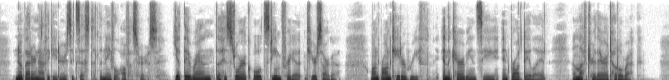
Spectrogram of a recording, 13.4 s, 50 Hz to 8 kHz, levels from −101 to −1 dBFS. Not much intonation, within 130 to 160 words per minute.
Yes: narrow, 2.1 semitones; average, 150 wpm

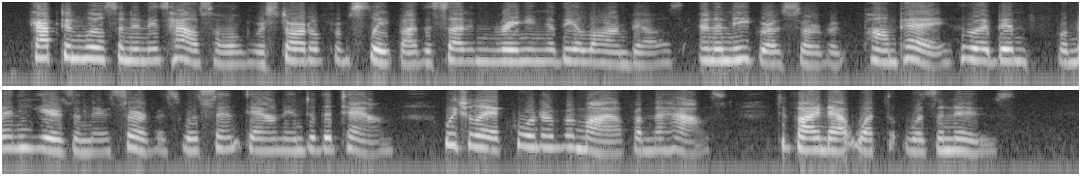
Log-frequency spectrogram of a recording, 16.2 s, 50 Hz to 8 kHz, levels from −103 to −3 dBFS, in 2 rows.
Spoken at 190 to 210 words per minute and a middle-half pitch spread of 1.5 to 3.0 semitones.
Yes: average, 200 wpm; average, 2.7 semitones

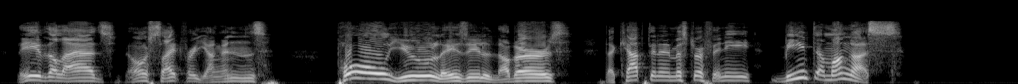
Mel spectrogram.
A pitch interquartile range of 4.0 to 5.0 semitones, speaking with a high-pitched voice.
No: average, 4.7 semitones; medium, 170 Hz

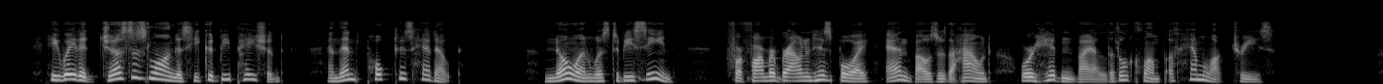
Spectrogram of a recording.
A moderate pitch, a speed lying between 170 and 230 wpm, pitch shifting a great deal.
Yes: medium, 175 Hz; average, 180 wpm; wide, 7.1 semitones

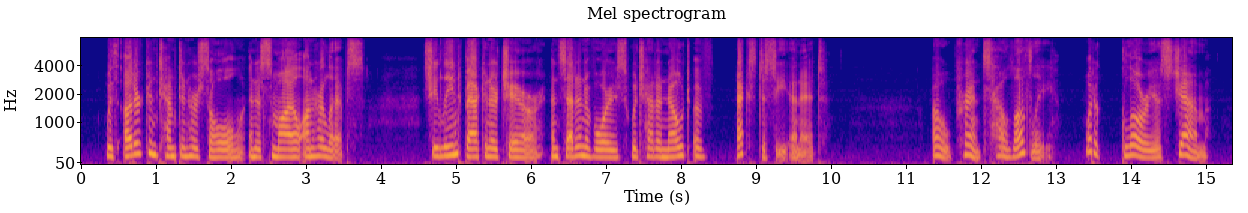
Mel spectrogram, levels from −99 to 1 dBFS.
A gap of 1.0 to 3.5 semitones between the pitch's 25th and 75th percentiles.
Yes: average, 2.8 semitones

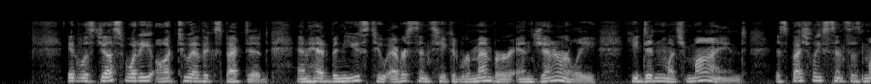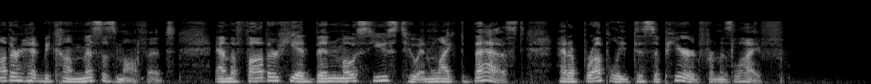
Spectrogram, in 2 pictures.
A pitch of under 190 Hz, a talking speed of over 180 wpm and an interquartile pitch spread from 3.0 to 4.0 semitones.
No: medium, 140 Hz; average, 175 wpm; average, 3.6 semitones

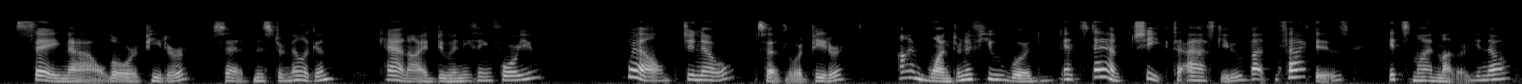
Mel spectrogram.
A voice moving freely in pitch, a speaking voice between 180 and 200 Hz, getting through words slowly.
No: wide, 6.7 semitones; high, 190 Hz; average, 150 wpm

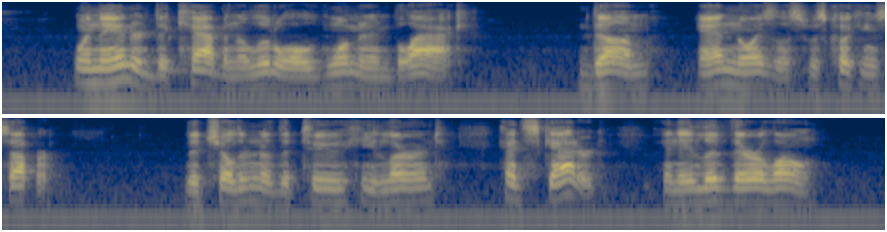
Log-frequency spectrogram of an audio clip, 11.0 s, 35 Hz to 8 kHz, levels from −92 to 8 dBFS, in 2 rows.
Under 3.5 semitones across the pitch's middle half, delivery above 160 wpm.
Yes: narrow, 2.4 semitones; average, 170 wpm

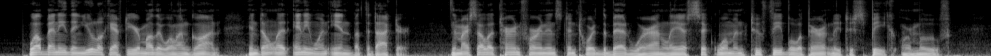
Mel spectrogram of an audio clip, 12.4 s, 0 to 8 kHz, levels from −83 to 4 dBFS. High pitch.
No: very low, 85 Hz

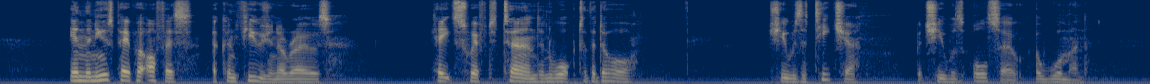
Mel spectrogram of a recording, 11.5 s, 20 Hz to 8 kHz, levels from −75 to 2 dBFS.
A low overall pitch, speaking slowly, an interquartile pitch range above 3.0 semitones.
Yes: low, 115 Hz; slow, 130 wpm; average, 4.2 semitones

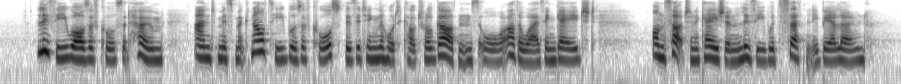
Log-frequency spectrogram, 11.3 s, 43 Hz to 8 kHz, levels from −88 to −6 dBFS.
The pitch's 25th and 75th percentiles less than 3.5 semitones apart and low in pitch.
No: narrow, 2.4 semitones; high, 200 Hz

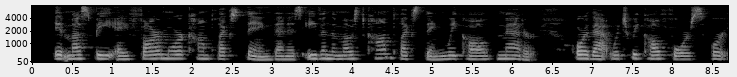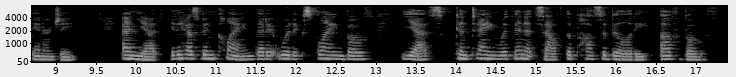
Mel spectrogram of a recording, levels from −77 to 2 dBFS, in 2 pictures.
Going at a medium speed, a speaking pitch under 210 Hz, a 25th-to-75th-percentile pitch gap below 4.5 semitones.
Yes: average, 150 wpm; high, 190 Hz; average, 2.8 semitones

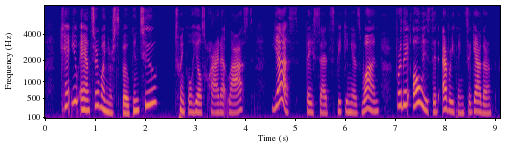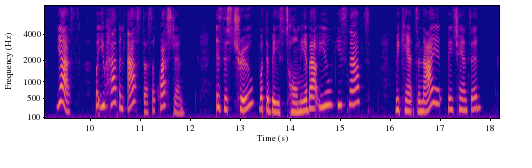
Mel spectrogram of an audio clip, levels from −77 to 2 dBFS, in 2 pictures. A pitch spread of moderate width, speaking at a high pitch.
No: wide, 8.5 semitones; high, 235 Hz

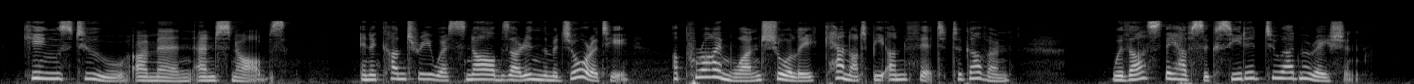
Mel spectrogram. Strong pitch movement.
Yes: wide, 6.4 semitones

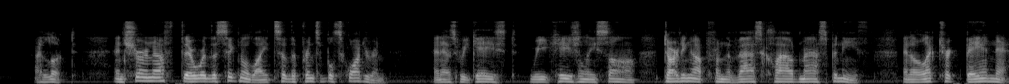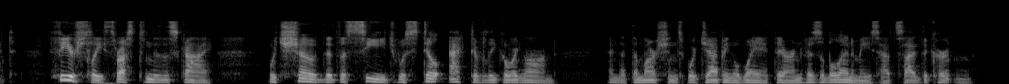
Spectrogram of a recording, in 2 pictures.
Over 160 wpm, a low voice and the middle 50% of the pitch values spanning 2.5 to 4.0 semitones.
No: average, 180 wpm; low, 115 Hz; average, 4.8 semitones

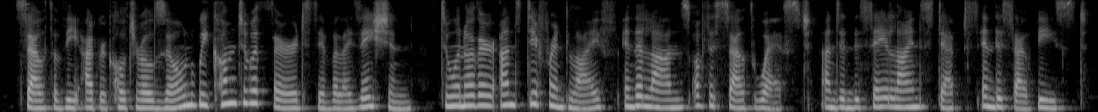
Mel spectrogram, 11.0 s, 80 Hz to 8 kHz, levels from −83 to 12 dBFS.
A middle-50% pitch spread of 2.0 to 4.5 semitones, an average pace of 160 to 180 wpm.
Yes: average, 3.9 semitones; average, 165 wpm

